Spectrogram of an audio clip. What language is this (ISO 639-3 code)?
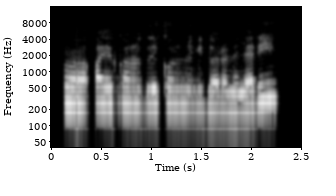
pus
